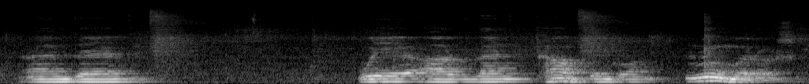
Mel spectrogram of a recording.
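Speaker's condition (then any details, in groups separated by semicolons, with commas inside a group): Motor neuron disease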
